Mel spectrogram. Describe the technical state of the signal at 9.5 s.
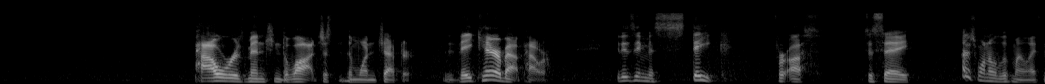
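At 9.5 s the speech is intact, with no technical fault; only the room's own background noise sits underneath, about 32 dB below the speech.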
